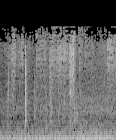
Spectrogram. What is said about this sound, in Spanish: escucha de las hojas, es porque sí trae un documento.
